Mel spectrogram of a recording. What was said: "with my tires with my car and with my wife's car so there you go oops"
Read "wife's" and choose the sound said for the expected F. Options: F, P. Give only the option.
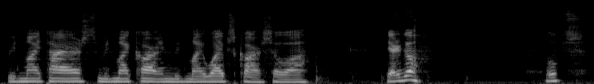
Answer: P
